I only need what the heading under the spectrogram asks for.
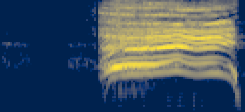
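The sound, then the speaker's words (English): A single loud, drawn-out groaning exhale from a voice imitating the heavy, menacing breathing of Michael Myers, the killer from the Halloween horror films. It lasts under a second and stands alone, with no talking. “Yeah, I'm doing like the Michael Myers breathing.”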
